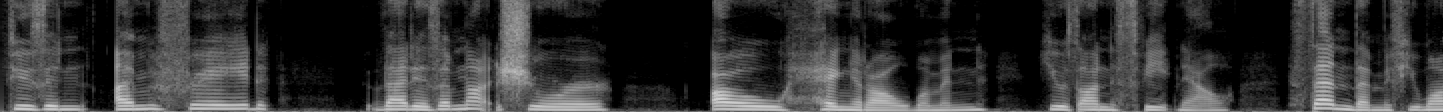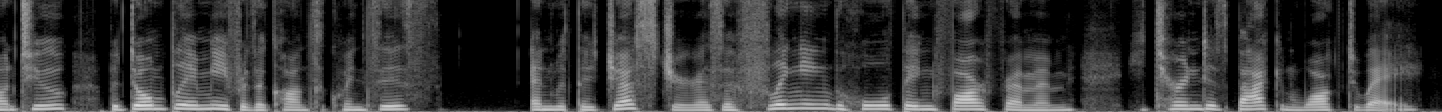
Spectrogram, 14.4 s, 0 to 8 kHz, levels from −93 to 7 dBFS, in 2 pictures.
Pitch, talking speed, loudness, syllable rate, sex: 215 Hz, 195 wpm, -21 LUFS, 5.6 syllables/s, female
